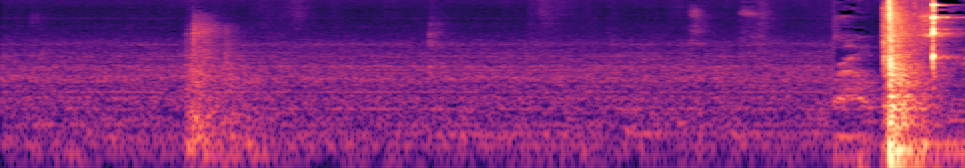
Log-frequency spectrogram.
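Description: Kitchen cabinet door knocking shut about a second in, then a much louder knock near the end.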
